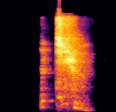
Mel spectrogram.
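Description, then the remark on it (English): A single loud sneeze: a short breathy intake followed by a sharp, noisy burst lasting about half a second, then silence. “Bless you.”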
